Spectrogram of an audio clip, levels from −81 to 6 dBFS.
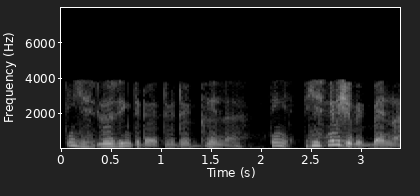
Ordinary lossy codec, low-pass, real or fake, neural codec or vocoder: AAC, 16 kbps; 7.2 kHz; real; none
